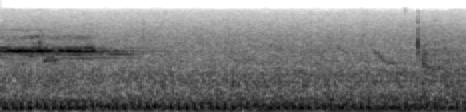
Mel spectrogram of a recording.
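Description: Petrol poured from a plastic measuring cup into a motorcycle's metal fuel tank, over a steady low engine-like hum; a thin high tone fades out about half a second in.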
